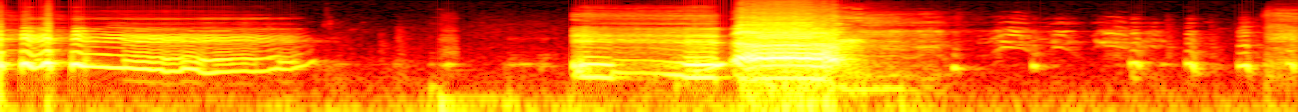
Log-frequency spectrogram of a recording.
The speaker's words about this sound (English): You just let out the biggest wail. Don't. You sound like a whale.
